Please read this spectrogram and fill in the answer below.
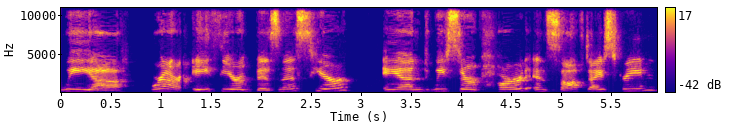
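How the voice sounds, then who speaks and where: A woman speaks loudly and fairly slowly in a high voice with a bright, sharp tone. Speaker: ice cream shop owner. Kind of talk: webinar presentation. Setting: online webinar call.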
